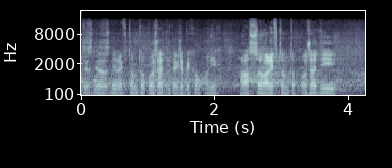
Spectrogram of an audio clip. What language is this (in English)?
Czech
